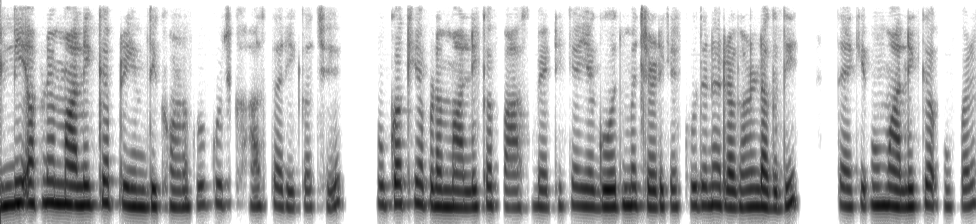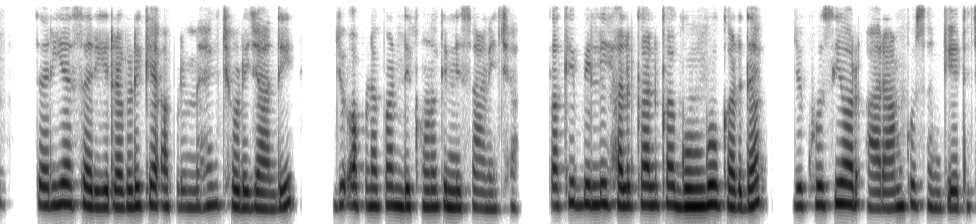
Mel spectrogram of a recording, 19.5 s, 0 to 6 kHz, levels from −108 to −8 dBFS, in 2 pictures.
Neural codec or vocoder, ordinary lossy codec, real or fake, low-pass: autoencoder, 48 kHz, 128 numbers a frame, DAC-VAE, trained on Japanese speech; none; fake; 5.4 kHz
